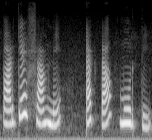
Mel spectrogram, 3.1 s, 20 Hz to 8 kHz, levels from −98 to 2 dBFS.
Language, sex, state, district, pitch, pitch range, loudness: Bengali, female, West Bengal, Paschim Medinipur, 275 Hz, 260-315 Hz, -13 LUFS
